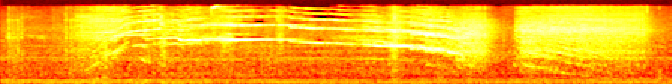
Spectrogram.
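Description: Door hinges creaking as an exterior door is pushed open: one long squeal that rises in pitch, holds, then slides back down over about three seconds. A steady low hum runs underneath.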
